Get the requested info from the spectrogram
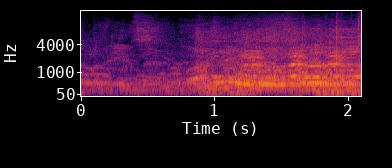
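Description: Low crowd chatter, then about a second in loud, excited shouting from voices in the room.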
